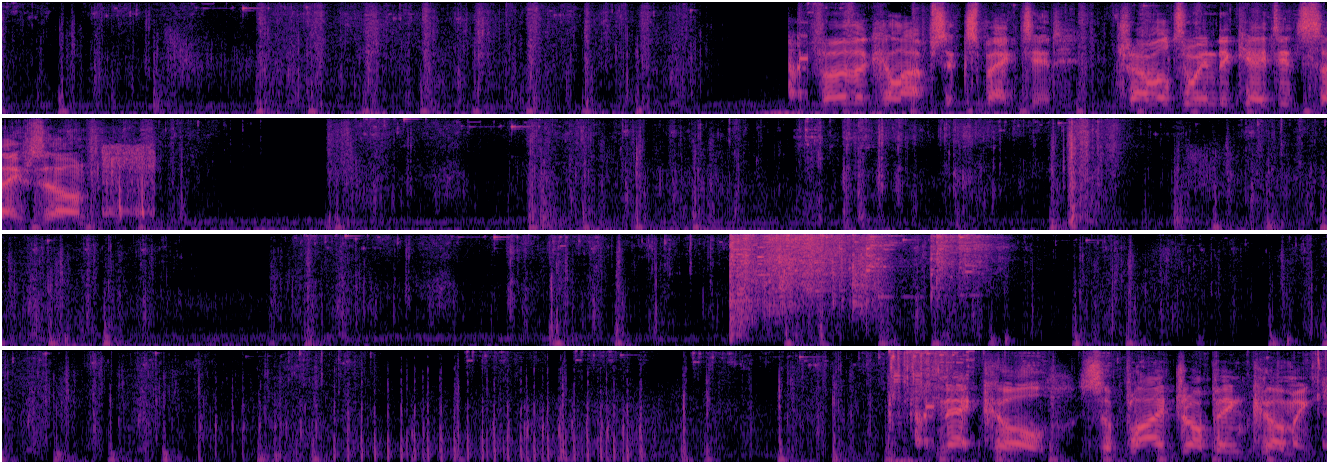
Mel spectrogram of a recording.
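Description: Footsteps thud quickly on grass and hard ground.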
